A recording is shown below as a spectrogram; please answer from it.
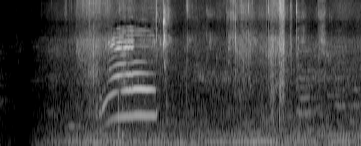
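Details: Street cat named Hope, a disabled mother who gave birth to three kittens, now with two rescued kittens: one clear rising-then-level meow with rich harmonics, over low steady background hum.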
